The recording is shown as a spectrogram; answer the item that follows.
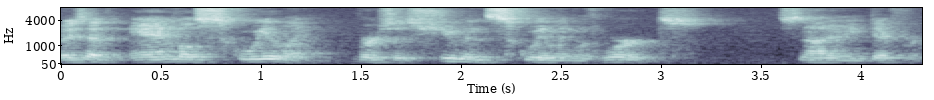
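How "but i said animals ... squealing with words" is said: ordinary talk, nothing marked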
